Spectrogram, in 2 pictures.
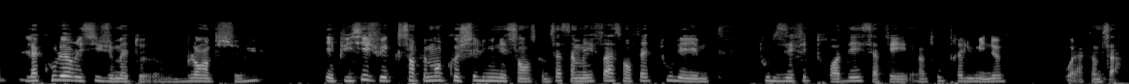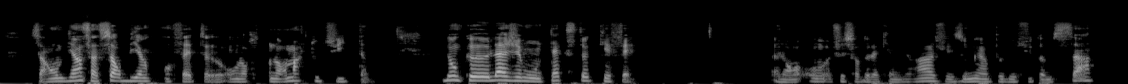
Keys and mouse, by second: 0.7 click, 2.4 click, 4.8 click, 8.4 click, 9.6 click, 17.2 click, 19.4 click, 20.8 click.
